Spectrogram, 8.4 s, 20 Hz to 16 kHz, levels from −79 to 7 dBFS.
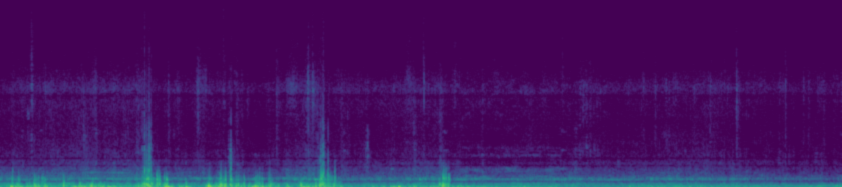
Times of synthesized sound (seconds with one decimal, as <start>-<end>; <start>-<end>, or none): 4.6-5.6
